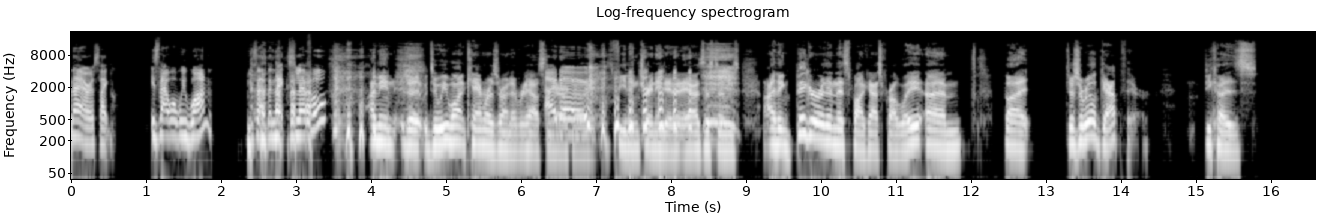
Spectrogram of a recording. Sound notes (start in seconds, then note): 2.3 chuckles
